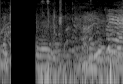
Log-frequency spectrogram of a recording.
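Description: People talking, with voices overlapping, broken by about half a second of dead silence just after the start before the talk resumes.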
